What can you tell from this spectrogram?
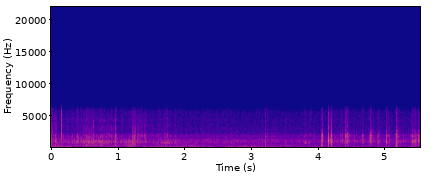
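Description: Skateboard wheels rolling on asphalt, then a quick run of sharp wooden clacks about four seconds in as the board is popped and hits the pavement.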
